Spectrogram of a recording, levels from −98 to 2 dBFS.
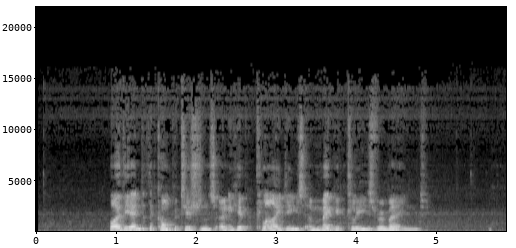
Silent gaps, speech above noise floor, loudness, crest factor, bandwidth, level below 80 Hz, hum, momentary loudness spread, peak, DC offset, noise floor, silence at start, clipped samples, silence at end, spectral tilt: none; 34 dB; -21 LUFS; 18 dB; 15 kHz; -52 dBFS; none; 6 LU; -4 dBFS; under 0.1%; -54 dBFS; 0.95 s; under 0.1%; 1 s; -6.5 dB/octave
